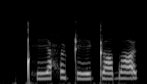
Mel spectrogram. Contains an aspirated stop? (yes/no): yes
